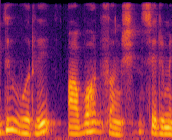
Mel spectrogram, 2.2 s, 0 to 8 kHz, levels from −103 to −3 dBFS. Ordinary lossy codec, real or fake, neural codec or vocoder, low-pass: none; real; none; 7.2 kHz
